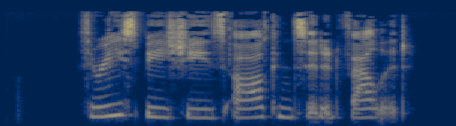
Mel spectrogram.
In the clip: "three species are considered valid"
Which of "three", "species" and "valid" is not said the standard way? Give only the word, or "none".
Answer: none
